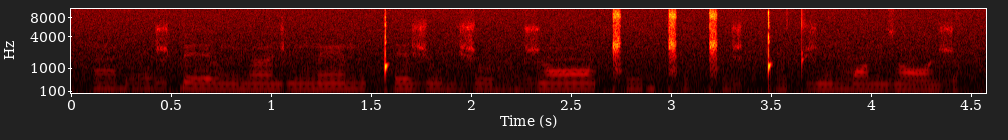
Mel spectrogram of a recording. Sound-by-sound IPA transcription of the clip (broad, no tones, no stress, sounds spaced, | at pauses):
m b ɔ̤ ʒ ɗ ɪː l ŋ ɡ ə̃ː ʒ ŋ͡m ẽ m ǃ ɪ ʒ ð i̤ ʒ ð ɔ̤ ʒ ɔ̃ː ǁ e̤ ɡ ǁ ə̤ ǁ ə̤ ʒ ǃ ə̤ t ʒ ĩ m ɔ̃ n z ɔ̃ ʒ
